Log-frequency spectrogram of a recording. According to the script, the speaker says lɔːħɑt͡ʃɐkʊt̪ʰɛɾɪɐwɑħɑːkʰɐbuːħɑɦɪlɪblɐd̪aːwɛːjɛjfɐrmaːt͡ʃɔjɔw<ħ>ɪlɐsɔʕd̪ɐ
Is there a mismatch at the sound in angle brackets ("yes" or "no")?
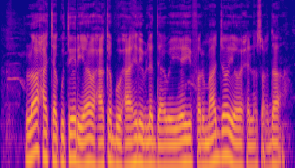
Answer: no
